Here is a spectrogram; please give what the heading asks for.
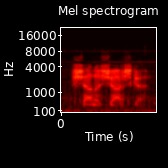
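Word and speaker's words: Shalashaska: somewhere along the line, Shashka got stuck on the end of Sharashka. The guerrillas were using the name amongst themselves, and by the time I got to hearing about it, pronunciation had wound up as Shalashashka.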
